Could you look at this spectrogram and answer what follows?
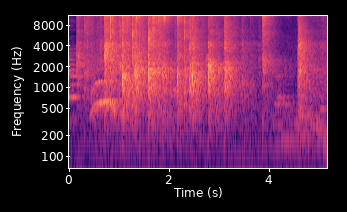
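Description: A class claps after a teaching session, with a handful of distinct, fairly close hand claps in an irregular rhythm and voices talking alongside them.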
